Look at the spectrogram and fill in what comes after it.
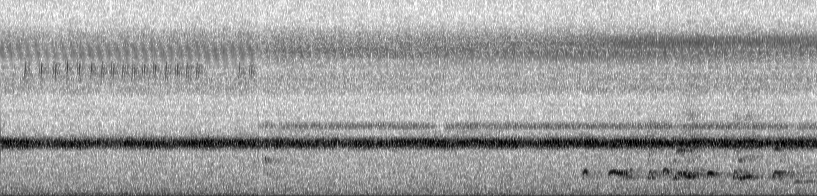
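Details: Crickets in a forest at night: a steady, unbroken high-pitched trill runs throughout, with a fainter, even higher whine above it. A brief pulsed chirping appears early on, and soft scattered chirps come in near the end over a quiet background hiss.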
